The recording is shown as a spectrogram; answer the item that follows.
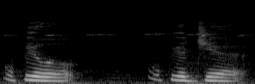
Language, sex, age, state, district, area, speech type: Sanskrit, male, 60+, Karnataka, Mysore, urban, spontaneous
